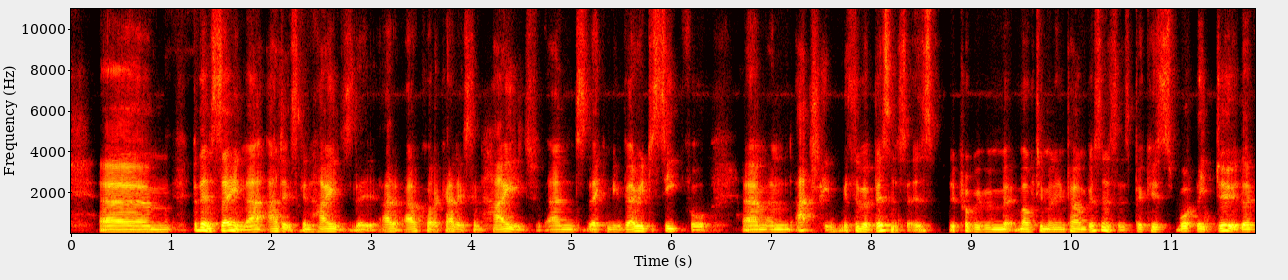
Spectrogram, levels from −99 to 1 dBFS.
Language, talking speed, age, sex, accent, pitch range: English, 185 wpm, 30-49, male, British, 105-130 Hz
